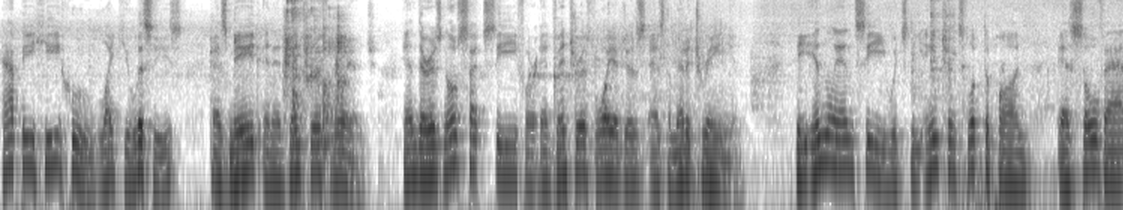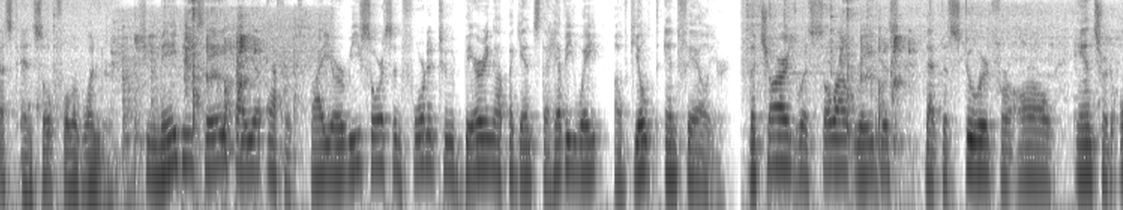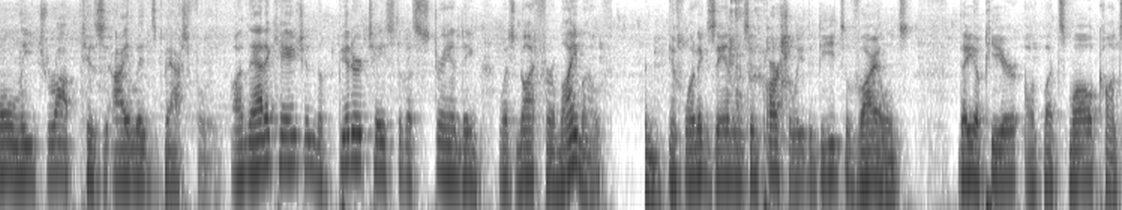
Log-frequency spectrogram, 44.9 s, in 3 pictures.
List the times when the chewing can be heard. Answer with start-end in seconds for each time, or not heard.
2.8-4.5, 16.4-18.4, 25.1-27.1, 38.6-40.5.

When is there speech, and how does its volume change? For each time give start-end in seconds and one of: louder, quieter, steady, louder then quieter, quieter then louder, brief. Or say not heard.
0.0-42.0 steady
42.7-44.8 brief.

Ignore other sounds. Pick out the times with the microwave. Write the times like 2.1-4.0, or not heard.
not heard.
